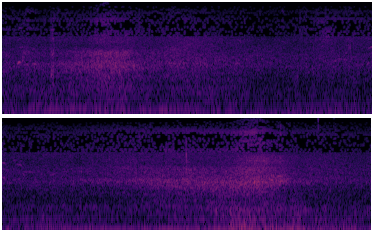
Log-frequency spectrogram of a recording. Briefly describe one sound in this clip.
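Small waves wash gently against a shore.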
